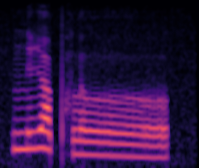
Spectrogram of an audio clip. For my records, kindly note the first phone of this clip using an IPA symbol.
n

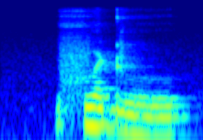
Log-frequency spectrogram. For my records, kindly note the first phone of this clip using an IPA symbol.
xʷ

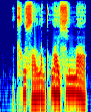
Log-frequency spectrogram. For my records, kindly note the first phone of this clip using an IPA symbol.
ʈ͡ʂʰ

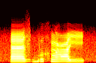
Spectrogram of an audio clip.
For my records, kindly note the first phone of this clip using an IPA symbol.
æ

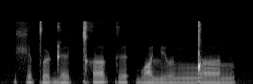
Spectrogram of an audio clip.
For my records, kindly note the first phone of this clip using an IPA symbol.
ʃ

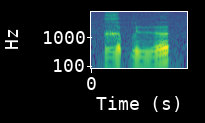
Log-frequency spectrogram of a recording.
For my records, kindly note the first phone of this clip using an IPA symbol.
ɣ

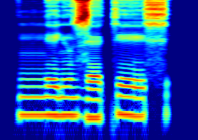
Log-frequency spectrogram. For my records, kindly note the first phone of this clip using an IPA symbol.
nː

